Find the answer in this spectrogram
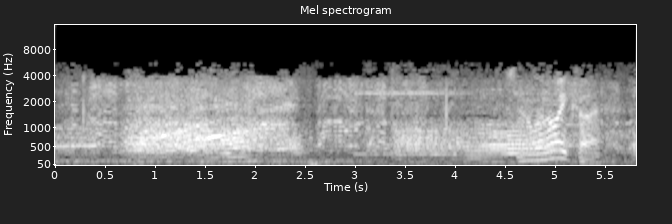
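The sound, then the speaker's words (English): A car engine revs up and pulls away from a traffic light as it changes, taking off behind another car, its pitch climbing as it accelerates, loud, with a second surge of revving near the end. “When the light changes, take off behind them.”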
